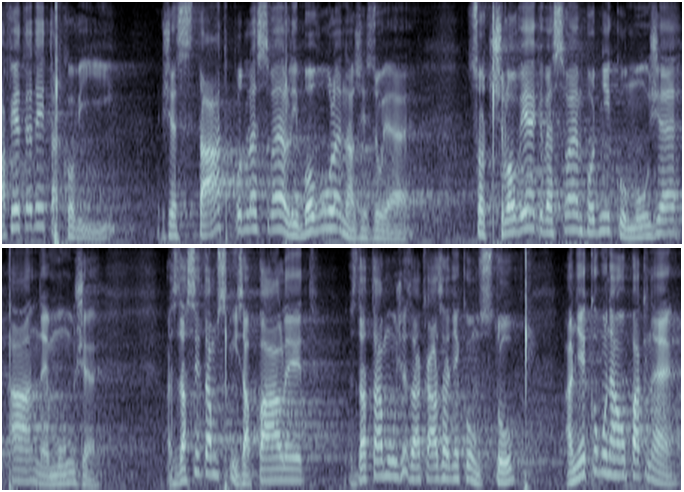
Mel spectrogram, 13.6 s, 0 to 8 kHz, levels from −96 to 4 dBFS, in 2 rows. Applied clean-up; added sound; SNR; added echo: none; Hands; 15 dB; none.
